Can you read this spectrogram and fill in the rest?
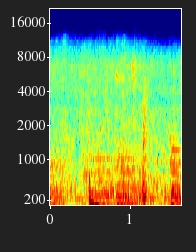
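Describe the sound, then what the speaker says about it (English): A cup of water and half a cup of Pinot Grigio hit a hot pan, giving a crackling, hissing sizzle with a few sharper pops, close and steady with no talk. "we're gonna use a cup of water. Sizzle."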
